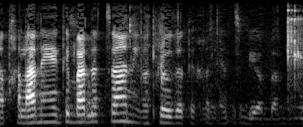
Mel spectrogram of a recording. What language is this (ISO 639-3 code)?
heb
